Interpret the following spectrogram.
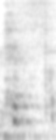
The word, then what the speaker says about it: Pith: This is a Pith sketchbook. That's one to pronounce very carefully. Pith, P-I-T-H.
